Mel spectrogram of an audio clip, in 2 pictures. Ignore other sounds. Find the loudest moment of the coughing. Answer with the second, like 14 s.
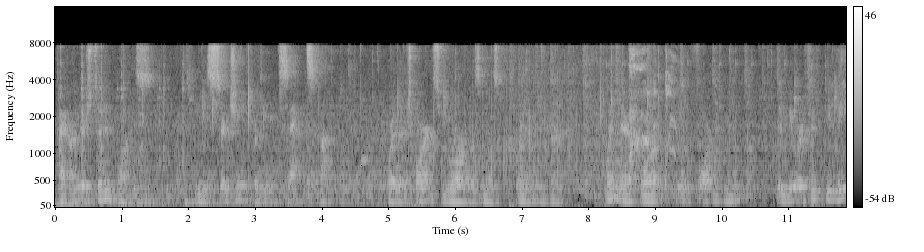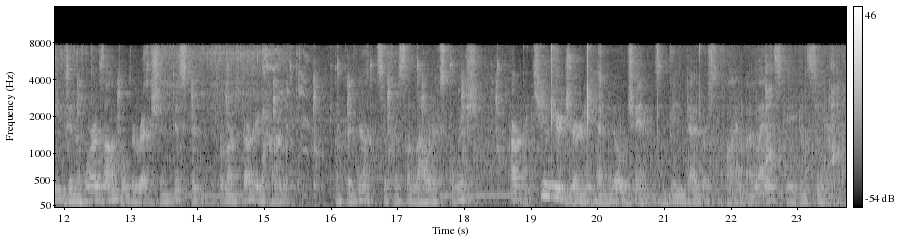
9 s.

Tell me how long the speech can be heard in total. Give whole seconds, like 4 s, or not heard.
24 s.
